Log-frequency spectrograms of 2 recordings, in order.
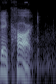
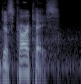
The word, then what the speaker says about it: Descartes: And for some reason or other, René Descartes came into the conversation. And I didn't introduce him. My buddy did and pronounced his name Descartes.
